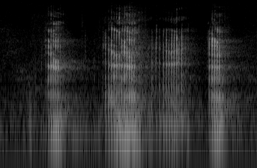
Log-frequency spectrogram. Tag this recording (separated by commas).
Animal, livestock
